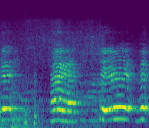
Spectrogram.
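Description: A woman's voice making high-pitched, drawn-out wordless sounds, twice, like playful singing or squealing.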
